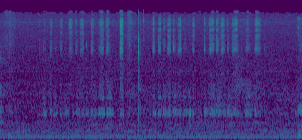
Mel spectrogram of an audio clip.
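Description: Pen writing on paper: faint, irregular scratching strokes of handwriting.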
